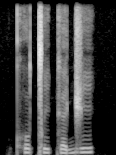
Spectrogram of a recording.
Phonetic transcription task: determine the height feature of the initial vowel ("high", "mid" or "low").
mid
